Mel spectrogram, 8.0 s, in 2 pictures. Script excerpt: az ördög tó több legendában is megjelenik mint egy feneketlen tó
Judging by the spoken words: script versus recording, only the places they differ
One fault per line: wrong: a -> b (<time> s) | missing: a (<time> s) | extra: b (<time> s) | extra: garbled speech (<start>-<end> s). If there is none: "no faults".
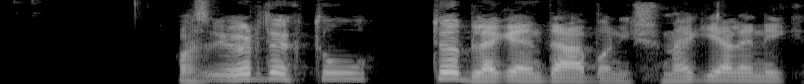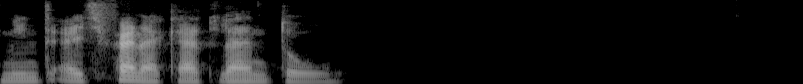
no faults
